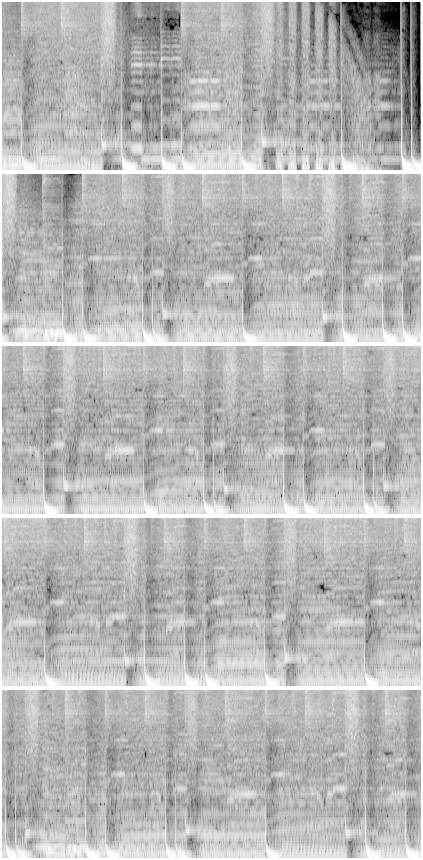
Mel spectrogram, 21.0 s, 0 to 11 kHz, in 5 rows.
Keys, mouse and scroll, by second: 0.0 Return, 0.6 click, 15.3 click.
